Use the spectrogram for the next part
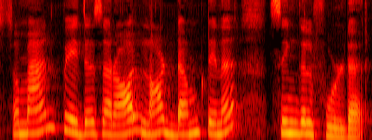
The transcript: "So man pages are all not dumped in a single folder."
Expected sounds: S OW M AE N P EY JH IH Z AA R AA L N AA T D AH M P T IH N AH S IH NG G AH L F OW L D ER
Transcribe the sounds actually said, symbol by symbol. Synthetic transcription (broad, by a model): S OW M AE N P EY JH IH S AA R AA L N AA T D AH M P T IH N AH S IH NG G AH L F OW L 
